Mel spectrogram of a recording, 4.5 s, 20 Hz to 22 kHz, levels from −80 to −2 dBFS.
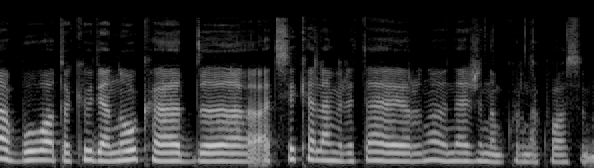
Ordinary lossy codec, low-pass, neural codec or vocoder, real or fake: MP3, 64 kbps; 14.4 kHz; vocoder, 44.1 kHz, 128 mel bands every 512 samples, BigVGAN v2; fake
